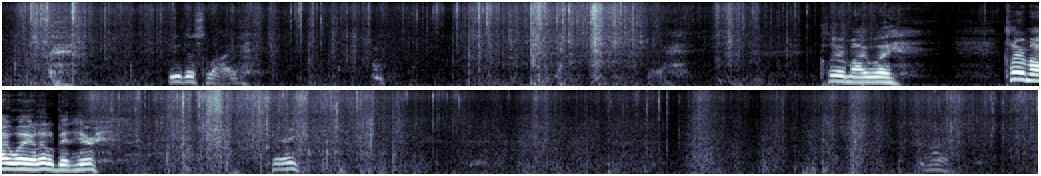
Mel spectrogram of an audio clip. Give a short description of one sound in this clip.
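Dry leaves rustle and crunch under hands.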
